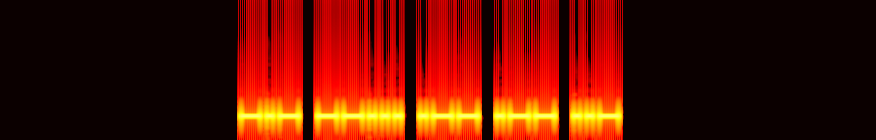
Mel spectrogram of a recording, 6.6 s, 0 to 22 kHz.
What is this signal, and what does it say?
Morse code, heard as a keyed tone, about 25 wpm, 700 Hz. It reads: K7WWU
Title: USA Call Signs - 5 Characters - Repeated 2x - 25wpm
